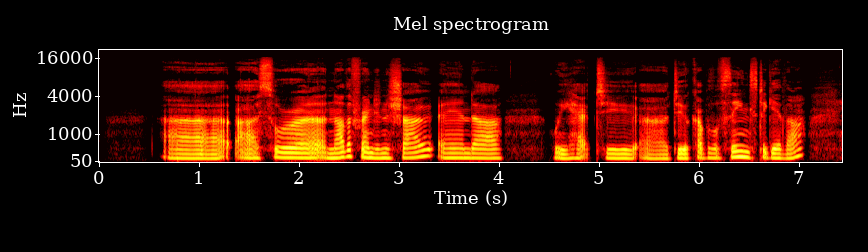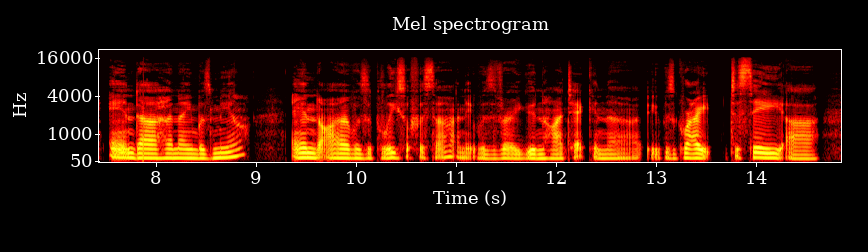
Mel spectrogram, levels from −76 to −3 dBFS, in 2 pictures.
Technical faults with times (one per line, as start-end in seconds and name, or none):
7.87 block of digital silence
